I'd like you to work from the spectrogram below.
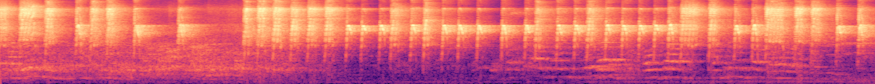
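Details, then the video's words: Grey-cheeked bulbul, known locally as cucak jenggot or kamandanu, in an unedited recording used as master song for magpie robins and other songbirds; fast series of sharp, high chipping notes with buzzy bursts and brief pauses, faint lower warbles behind. "Cucak Jenggot (Kamandanu) Masteran Wajib Murai Batu & Cucak ijo dan burung lain nya"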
